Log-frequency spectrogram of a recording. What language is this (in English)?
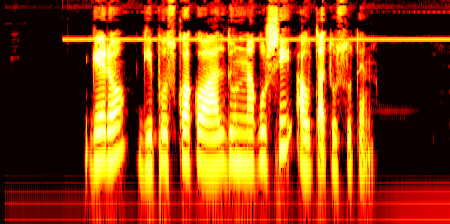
Basque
